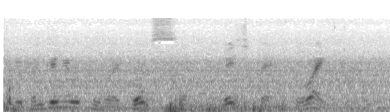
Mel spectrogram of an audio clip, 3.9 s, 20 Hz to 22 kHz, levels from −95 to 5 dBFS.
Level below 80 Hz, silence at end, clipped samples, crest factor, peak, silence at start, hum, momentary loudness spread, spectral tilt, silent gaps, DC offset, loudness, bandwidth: -46 dBFS; 0 s; under 0.1%; 22 dB; -12 dBFS; 0.05 s; none; 10 LU; -7.5 dB/octave; none; under 0.1%; -35 LUFS; 11.5 kHz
